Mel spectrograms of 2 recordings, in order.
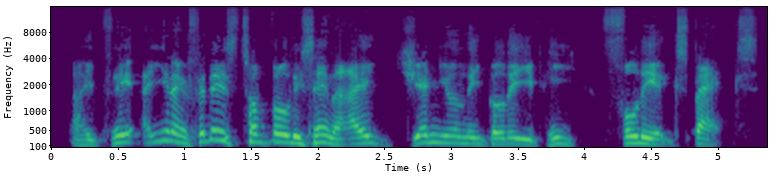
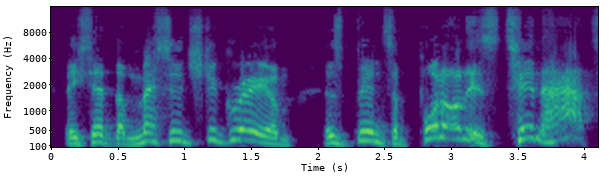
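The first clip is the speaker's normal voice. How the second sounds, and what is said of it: Poor put-on American accent. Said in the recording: “I don't know why I'm doing this in a crap American accent.”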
